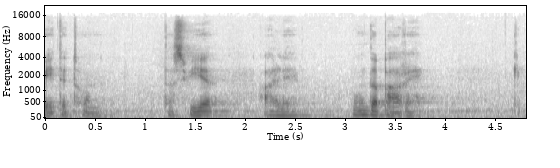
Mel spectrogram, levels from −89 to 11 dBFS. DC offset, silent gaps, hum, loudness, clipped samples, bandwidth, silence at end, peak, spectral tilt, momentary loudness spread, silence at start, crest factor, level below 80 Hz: under 0.1%; none; none; -33 LUFS; under 0.1%; 17.5 kHz; 0 s; -12 dBFS; -3.5 dB/octave; 23 LU; 0 s; 24 dB; -56 dBFS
